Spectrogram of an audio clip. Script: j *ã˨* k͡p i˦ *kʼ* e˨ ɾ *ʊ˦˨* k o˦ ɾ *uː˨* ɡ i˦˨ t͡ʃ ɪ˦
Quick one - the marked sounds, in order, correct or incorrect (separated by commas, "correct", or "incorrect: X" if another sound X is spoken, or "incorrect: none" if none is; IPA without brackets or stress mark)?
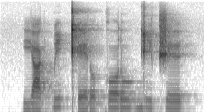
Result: incorrect: a˨, correct, correct, incorrect: uː˦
